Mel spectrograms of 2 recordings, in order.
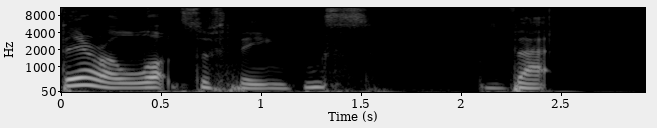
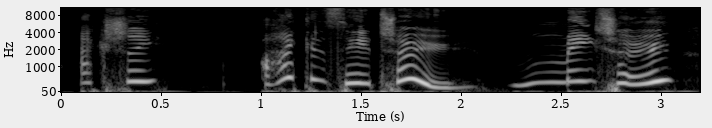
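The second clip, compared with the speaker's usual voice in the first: excited disciples; 12 semitones higher, 8 dB louder than usual. Acted. Disciples see the ghost.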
